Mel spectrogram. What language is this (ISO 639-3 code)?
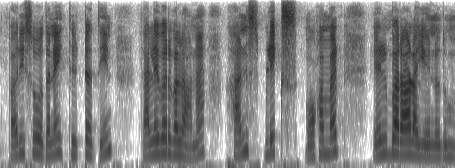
tam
